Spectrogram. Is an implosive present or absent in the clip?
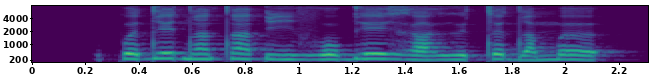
present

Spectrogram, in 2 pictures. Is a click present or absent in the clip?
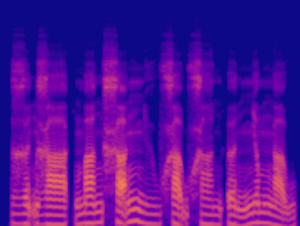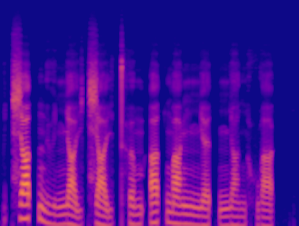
absent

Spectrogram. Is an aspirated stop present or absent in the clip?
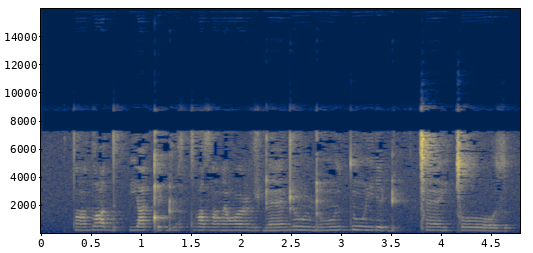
absent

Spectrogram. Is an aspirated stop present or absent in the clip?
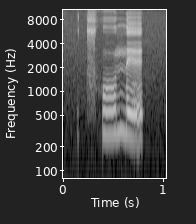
present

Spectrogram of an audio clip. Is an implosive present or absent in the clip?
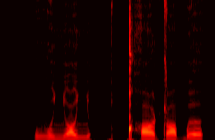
present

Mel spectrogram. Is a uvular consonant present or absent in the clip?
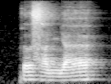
absent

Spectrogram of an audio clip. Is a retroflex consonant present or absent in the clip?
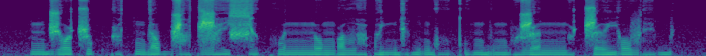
present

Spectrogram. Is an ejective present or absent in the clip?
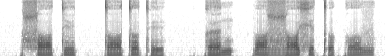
present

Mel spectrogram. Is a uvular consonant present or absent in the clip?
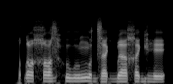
present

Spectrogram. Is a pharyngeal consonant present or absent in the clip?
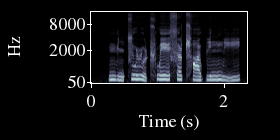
absent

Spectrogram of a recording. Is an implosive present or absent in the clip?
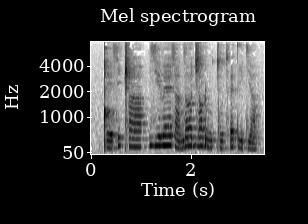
absent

